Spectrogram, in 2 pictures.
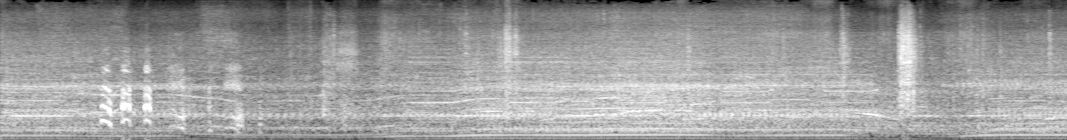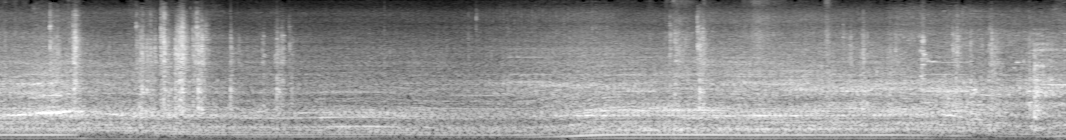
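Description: A tractor engine runs steadily nearby, revving up and down.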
